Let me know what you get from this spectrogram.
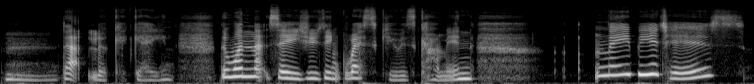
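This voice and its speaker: A possessive British girlfriend, acted by a woman, murmurs in a high voice, close and dry on the mic. She takes her words very slowly and often sinks into whispers. It is intimate ASMR roleplay, sweetly devoted with quiet menace underneath. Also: very animated, no room sound, full character voice. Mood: calm, possessive. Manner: slow, hushed, deliberate, often slipping into whispers. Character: soft-spoken obsessive yandere girlfriend, gently menacing captor. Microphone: close microphone, dry.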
